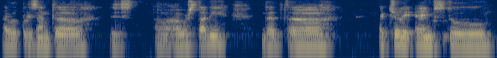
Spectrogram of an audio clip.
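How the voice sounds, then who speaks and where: A man from Slovakia, giving a scientific presentation over a video call, with many pauses and fillers. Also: medium pitch, flat delivery, a little mellow. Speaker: conference presenter. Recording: muffled video call audio.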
